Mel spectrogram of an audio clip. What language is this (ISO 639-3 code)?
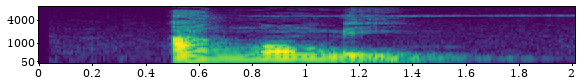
gej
